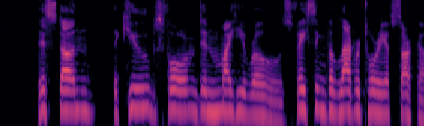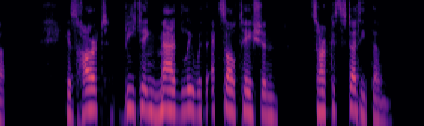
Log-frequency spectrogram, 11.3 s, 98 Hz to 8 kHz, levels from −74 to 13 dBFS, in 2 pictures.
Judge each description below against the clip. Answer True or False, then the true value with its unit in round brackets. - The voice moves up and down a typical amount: False (2.3 semitones)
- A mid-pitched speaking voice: True (165 Hz)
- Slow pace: True (115 wpm)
